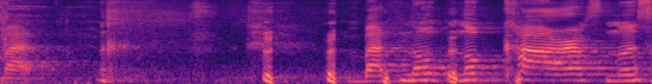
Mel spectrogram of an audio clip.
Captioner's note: Caprio laughs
